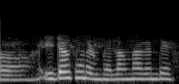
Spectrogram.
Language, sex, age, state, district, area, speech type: Bodo, female, 18-30, Assam, Baksa, rural, conversation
